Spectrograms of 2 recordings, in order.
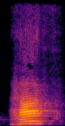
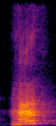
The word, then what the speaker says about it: half: Or more popular to say half past 1. Half means 30 minutes. Half. We don't pronounce the L in the word half.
